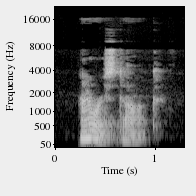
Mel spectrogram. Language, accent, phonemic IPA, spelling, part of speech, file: English, Southern England, /ˈæɹɪstɑːk/, Aristarch, noun, LL-Q1860 (eng)-Aristarch.wav
- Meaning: A severe critic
